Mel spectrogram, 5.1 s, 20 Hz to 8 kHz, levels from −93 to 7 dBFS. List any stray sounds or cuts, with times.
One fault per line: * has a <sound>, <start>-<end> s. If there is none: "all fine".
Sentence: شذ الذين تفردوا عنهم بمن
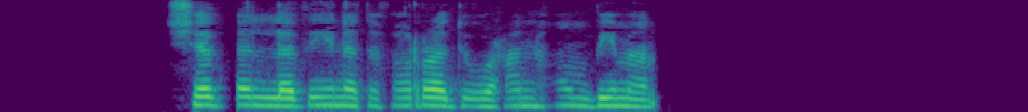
all fine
